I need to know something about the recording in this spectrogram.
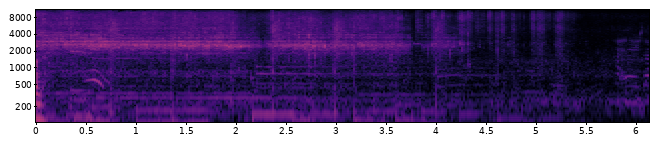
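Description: Background music with a steady bass line of held low notes, dropping away about four seconds in.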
